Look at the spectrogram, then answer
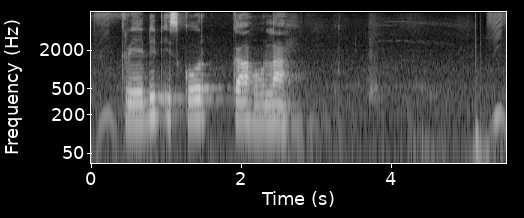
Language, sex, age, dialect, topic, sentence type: Bhojpuri, male, 18-24, Western, banking, question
